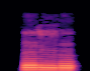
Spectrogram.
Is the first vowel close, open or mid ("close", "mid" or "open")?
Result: close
